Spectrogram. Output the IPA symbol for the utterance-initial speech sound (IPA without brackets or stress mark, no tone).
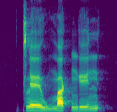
k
